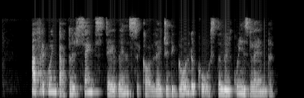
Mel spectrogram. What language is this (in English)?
Italian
